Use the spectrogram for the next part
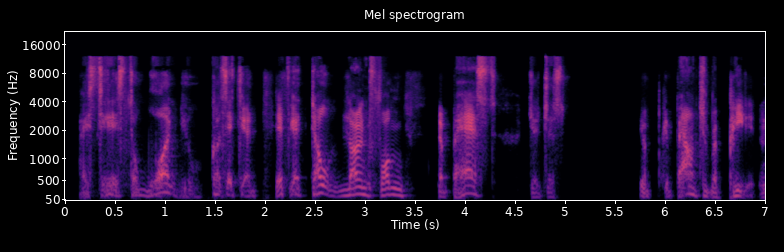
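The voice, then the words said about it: Unidentified put-on character accent. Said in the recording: “I don't know what this accent is, but I think we just built a character here”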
